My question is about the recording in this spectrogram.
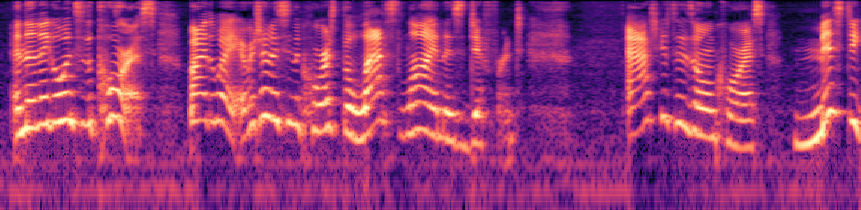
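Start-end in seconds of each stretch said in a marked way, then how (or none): none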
